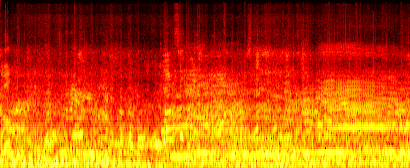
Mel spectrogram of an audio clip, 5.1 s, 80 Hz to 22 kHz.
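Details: Young Sahiwal bull calves for sale at Raniganj market, Dinajpur, on 15 August 2024; sustained, wavering moos run almost continuously through the clip over steady market crowd noise and occasional voices.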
